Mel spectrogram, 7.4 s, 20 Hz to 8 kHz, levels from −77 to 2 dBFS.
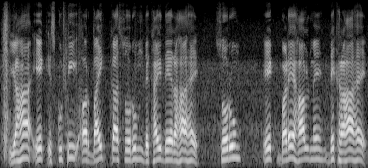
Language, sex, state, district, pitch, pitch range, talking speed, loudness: Hindi, male, Jharkhand, Jamtara, 180 Hz, 165-190 Hz, 170 wpm, -13 LUFS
